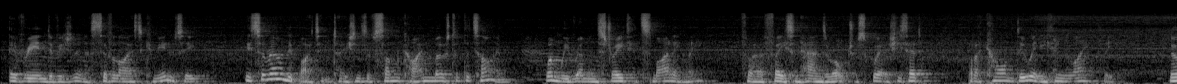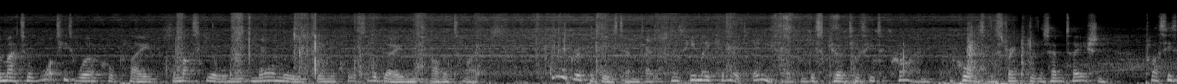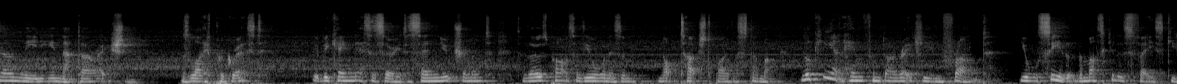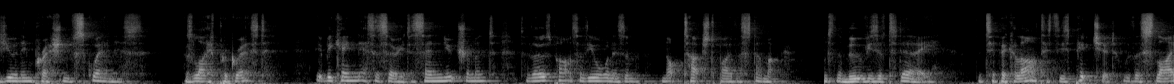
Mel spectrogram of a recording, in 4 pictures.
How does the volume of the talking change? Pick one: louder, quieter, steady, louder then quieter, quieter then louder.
steady.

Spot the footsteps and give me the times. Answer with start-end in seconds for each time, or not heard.
13.2-22.1.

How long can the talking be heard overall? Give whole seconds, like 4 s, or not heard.
47 s.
